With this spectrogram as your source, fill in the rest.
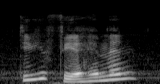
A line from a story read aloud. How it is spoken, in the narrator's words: asked the princess anxiously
